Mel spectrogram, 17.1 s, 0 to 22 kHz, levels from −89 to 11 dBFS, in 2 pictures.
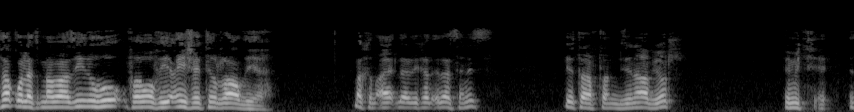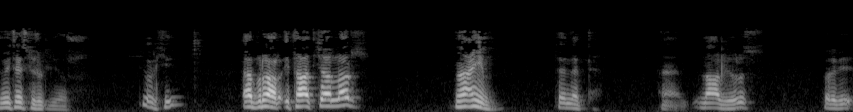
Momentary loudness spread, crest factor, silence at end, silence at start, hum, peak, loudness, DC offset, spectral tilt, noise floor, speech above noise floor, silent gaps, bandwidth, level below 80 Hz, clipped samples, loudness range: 20 LU; 22 dB; 0 s; 0 s; none; -2 dBFS; -22 LUFS; under 0.1%; -7.5 dB/octave; -75 dBFS; 53 dB; none; 7.4 kHz; -74 dBFS; under 0.1%; 12 LU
